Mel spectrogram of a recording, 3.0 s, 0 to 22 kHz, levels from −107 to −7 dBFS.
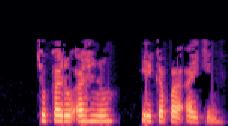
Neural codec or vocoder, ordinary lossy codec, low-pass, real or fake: none; MP3, 24 kbps; 7.2 kHz; real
